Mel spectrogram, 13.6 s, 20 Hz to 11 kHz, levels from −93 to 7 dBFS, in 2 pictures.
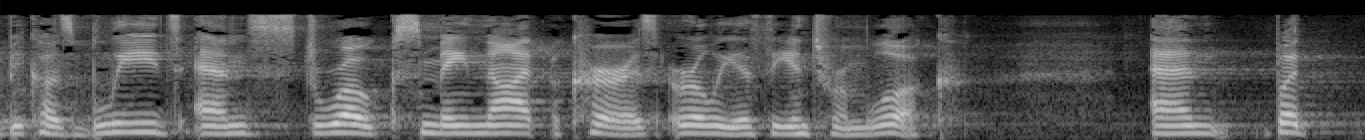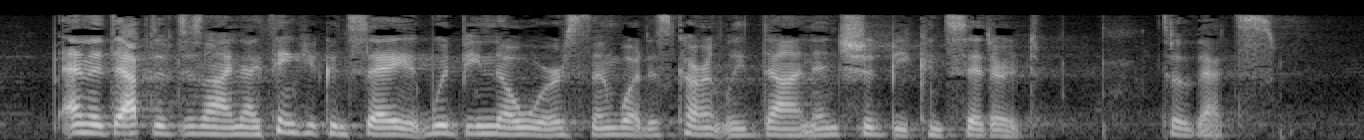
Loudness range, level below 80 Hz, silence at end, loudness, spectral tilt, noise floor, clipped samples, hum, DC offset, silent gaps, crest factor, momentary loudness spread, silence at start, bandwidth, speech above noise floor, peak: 5 LU; -66 dBFS; 0.45 s; -21 LUFS; -3 dB/octave; -50 dBFS; under 0.1%; none; under 0.1%; none; 22 dB; 10 LU; 0 s; 8 kHz; 29 dB; 0 dBFS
